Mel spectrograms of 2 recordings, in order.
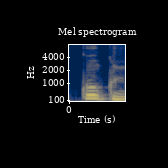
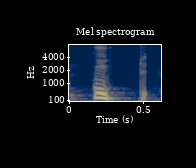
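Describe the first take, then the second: First: The word ends with a d sound. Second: The word ends with a t sound. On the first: "इस डी का उच्चारण ड भी करते हैं" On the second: "डी का उच्चारण ट हो जाएगा"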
